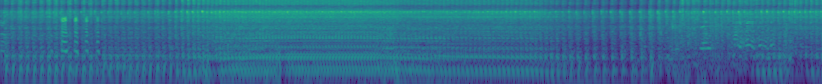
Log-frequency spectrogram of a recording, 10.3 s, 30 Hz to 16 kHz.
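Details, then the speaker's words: 1989 Kawasaki GPZ500S, about 17,000 miles, off the road since 1994: uneven, stumbling idle with irregular firing pulses and a lumpy beat on first start; runs but rough. "So, now that we know it starts-ish, it was a bit rough, but it was going."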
